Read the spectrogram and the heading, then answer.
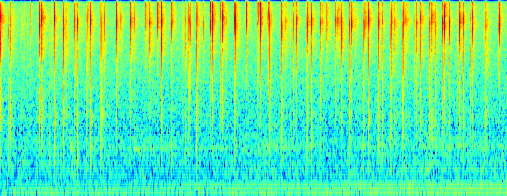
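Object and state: Plastic lip gloss tube.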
